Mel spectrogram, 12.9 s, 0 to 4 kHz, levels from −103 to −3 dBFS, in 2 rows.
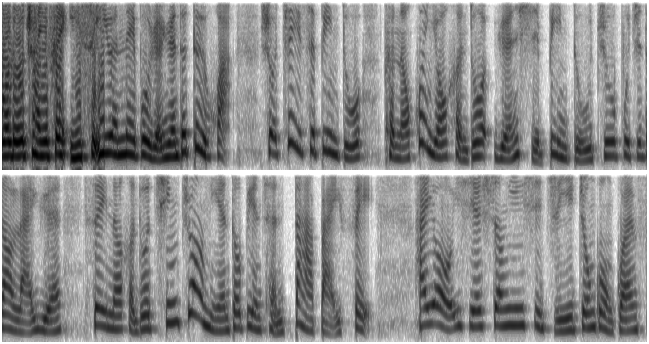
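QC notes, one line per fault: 0.0 to 1.02 s, microphone overload: the opening second is harsh and crackly, with the loudest syllables buzzing and breaking up. The waveform shows flat-topped peaks cut off at the converter's limit on around a third of the samples, and the spectrogram shows broadband smearing spreading up from each loud syllable toward the 4 kHz ceiling of the narrowband call path. The likely cause is an input level about 11 dB too hot, driving the converter past its limit.
1.02, 2.04 and 5.16 s, microphone volume stepped down: the level drops abruptly three times, by about 11 dB, then about 7 dB, then about 2 dB. The voice and the background fall together at each step, the first right after the crackling stops. On the waveform the envelope shrinks in clean steps with no fade, and on the spectrogram each step shows as a sudden dimming across every band at once. These shrinking steps are likely the call software turning the device's input volume down in stages after detecting clipping.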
